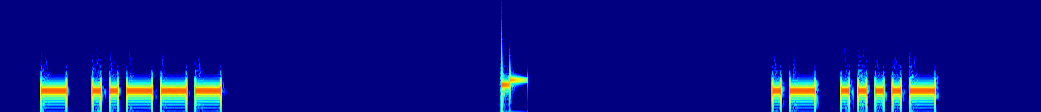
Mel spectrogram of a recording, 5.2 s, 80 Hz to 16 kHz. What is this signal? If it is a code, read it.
Morse code, heard as a keyed tone, about 28 wpm, 700 Hz. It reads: T 2 A 4
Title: Single-Letter Single-Number 28wpm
